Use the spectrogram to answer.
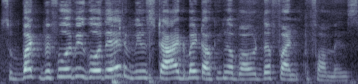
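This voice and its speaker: At a moderate pace, a woman speaks with lively intonation and a somewhat breathy sound. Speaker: fund manager. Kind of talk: investor webinar presentation. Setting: live stream. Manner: low volume.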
